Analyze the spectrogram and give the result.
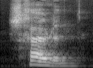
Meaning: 1. to take shelter 2. to lurk
- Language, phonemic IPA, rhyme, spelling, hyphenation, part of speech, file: Dutch, /ˈsxœy̯.lən/, -œy̯lən, schuilen, schui‧len, verb, Nl-schuilen.ogg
